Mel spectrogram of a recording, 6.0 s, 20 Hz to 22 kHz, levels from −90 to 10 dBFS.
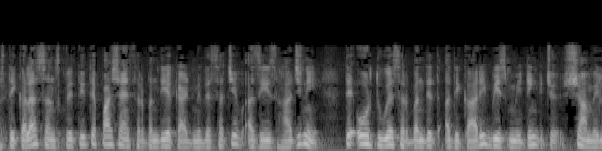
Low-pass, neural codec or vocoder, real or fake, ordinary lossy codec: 7.2 kHz; none; real; none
